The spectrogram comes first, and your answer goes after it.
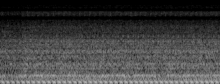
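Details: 2007 Diamo Retro 50 GY6 scooter after new intake tube install: small single thumps at idle with a slightly uneven pulse, not settling smoothly; owner suspects valve adjustment or intake air, unconfirmed.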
